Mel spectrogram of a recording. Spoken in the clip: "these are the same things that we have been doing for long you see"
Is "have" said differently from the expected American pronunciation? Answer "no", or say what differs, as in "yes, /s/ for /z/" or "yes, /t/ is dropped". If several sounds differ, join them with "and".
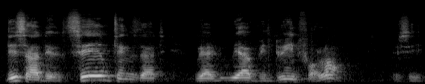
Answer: no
